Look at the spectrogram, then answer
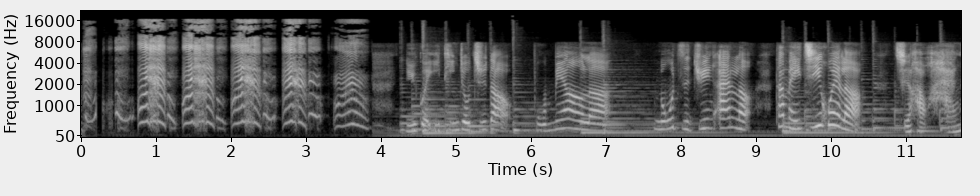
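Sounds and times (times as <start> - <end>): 
newborn baby crying: 0.0 - 3.9
speech: 4.3 - 11.7.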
